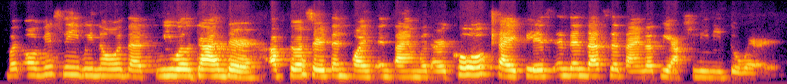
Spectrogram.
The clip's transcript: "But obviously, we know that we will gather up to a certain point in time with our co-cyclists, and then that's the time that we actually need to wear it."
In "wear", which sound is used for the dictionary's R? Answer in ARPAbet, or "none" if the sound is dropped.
R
